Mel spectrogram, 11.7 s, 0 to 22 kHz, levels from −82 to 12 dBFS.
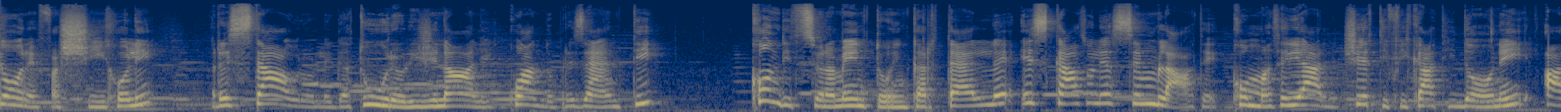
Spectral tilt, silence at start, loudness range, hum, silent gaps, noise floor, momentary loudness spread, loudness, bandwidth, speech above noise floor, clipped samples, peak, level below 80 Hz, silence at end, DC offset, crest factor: -3.5 dB/octave; 0 s; 2 LU; none; none; -52 dBFS; 7 LU; -18 LUFS; 19 kHz; 34 dB; under 0.1%; 0 dBFS; -54 dBFS; 0 s; under 0.1%; 18 dB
